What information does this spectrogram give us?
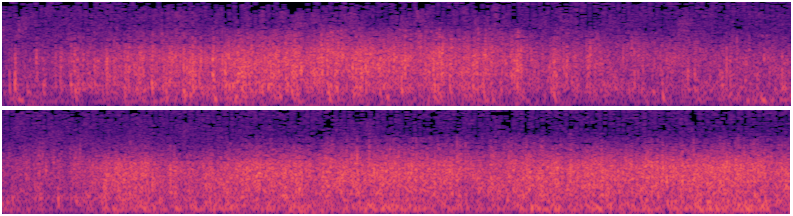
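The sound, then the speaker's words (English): A house cracking apart in a storm as a fissure widens through its stones: a loud, continuous rumbling roar thick with splintering crackles, unbroken, swelling slightly partway through. “As I watched, the fissure widened, rending the house.”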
